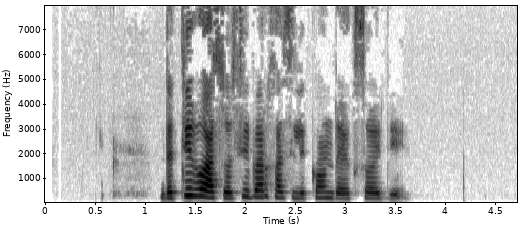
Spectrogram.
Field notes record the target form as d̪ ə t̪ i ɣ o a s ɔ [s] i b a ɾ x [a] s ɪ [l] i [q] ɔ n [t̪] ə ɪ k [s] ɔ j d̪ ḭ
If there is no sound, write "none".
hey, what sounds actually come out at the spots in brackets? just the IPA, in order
s, a, l, k, d̪, s

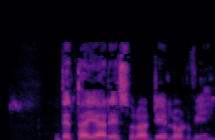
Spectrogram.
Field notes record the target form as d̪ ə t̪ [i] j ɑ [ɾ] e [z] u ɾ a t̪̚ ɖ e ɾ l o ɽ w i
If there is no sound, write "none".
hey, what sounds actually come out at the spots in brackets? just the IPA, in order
a, ɾ, s

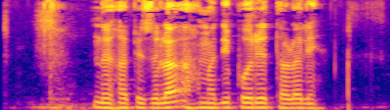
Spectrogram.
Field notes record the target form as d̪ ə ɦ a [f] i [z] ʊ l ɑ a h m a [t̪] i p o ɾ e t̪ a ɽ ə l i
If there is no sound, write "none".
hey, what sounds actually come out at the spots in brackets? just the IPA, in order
f, z, d̪

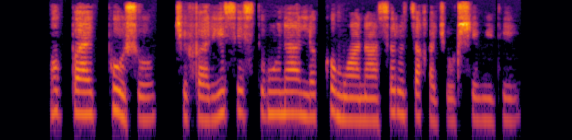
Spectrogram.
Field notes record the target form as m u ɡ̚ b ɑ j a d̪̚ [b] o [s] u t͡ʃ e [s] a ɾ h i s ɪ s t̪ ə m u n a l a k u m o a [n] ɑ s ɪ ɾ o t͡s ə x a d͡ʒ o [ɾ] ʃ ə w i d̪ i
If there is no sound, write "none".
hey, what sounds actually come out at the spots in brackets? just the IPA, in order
p, ʃ, f, n, ɽ

